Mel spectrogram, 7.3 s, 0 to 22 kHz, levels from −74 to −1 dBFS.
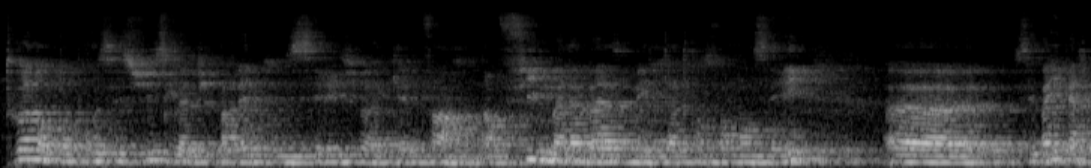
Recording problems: off-mic speech; far
room echo; noticeable; dies away in 1.5 s
chatter from many people; faint; throughout; 20 dB below the speech

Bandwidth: 15.5 kHz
